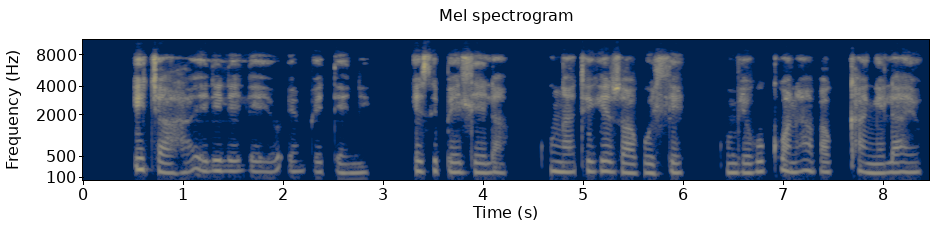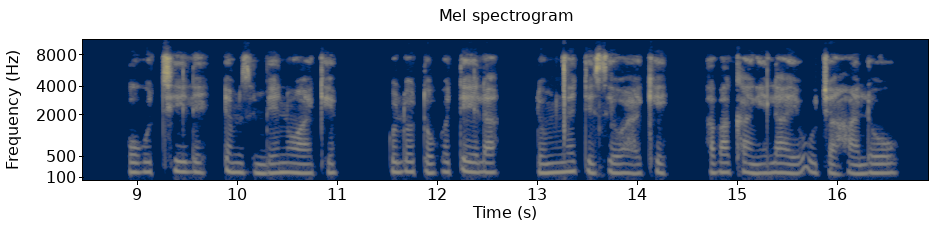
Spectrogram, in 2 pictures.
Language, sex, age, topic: North Ndebele, female, 25-35, health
